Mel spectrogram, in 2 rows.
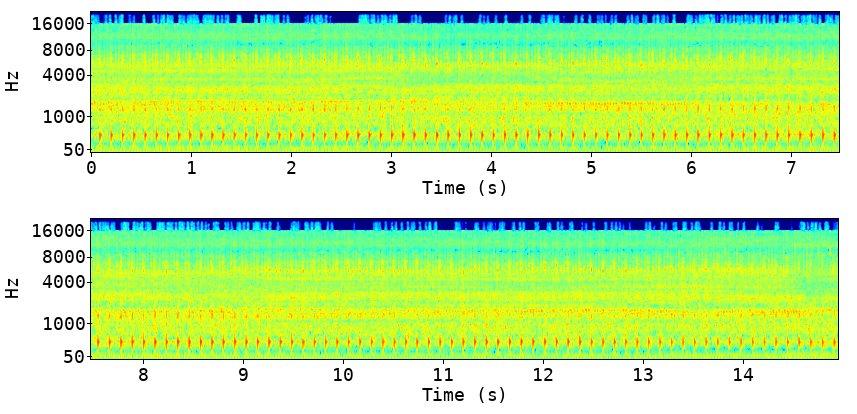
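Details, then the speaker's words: Mini Cooper S R53: popping, ticking noise from top of engine, cold or fully warm, not metallic; owner suspects early cam chain tensioner problem, not confirmed. "it doesn't sound really metally or like AIC just sounds it's popping noise coming for me thanks"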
